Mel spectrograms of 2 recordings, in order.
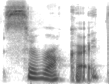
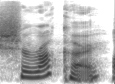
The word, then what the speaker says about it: Sirocco: It clearly is Sirocco. That's how it's spelled. Now, I want everybody to go back and watch Captain Sandy try and say it because she cannot say Sirocco. – Really? – She goes, Sirocco.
